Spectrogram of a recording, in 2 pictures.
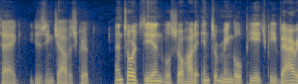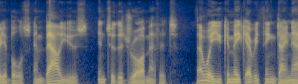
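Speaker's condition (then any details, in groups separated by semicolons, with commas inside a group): No condition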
